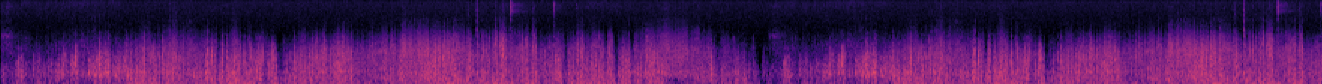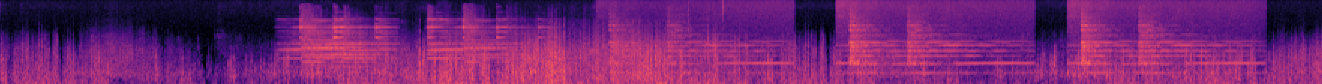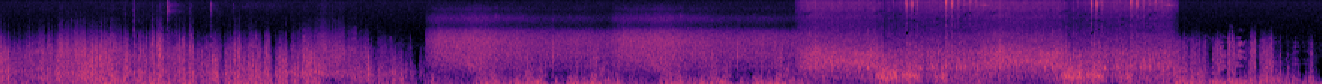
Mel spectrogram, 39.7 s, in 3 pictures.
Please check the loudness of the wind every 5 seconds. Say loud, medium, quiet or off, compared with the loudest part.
medium, medium, medium, loud, medium, medium, medium, medium.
